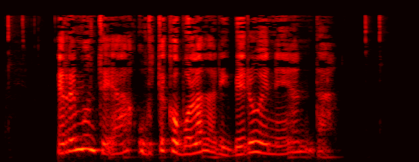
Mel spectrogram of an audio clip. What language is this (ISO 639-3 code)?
eus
